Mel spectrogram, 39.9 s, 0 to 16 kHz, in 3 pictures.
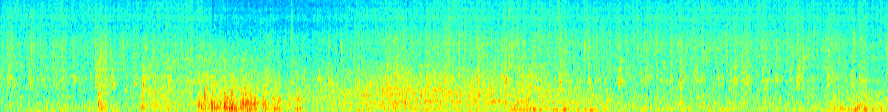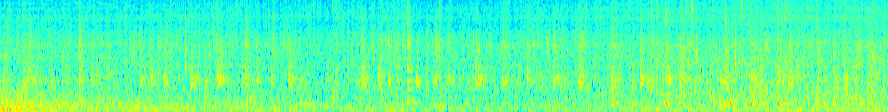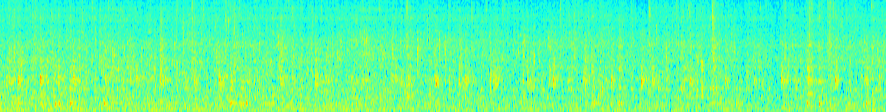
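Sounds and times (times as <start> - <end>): heavy rain: 0.0 - 39.9
thunder rumble: 0.9 - 17.5.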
